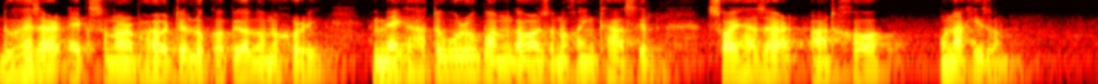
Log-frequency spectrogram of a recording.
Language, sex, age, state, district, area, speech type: Assamese, male, 18-30, Assam, Sonitpur, rural, read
